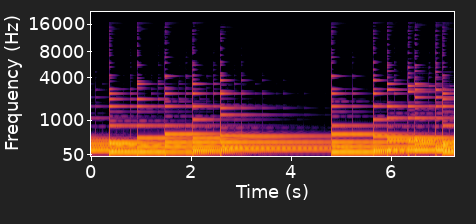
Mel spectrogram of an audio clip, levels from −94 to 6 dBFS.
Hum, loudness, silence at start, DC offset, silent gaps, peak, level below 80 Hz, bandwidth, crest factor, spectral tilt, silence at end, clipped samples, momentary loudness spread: none; -16 LUFS; 0 s; under 0.1%; none; -2 dBFS; -38 dBFS; 6.4 kHz; 12 dB; -9.5 dB/octave; 0 s; under 0.1%; 9 LU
